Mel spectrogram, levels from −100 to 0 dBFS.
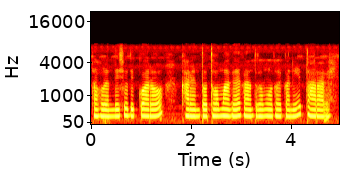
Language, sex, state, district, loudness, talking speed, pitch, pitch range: Chakma, female, Tripura, Dhalai, -17 LUFS, 155 wpm, 205 Hz, 205-210 Hz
